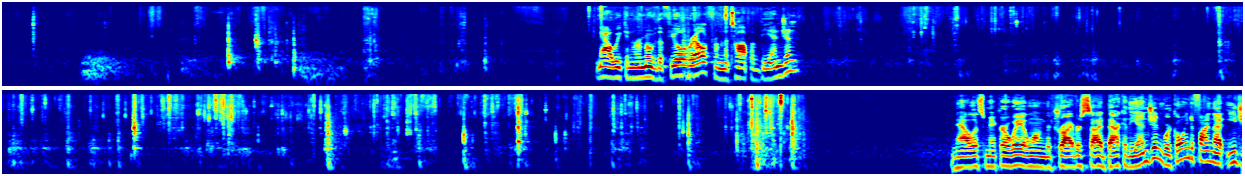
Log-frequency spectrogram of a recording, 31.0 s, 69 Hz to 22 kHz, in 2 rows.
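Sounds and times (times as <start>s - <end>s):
clicks and rattles of parts handled: 1.3s - 6.4s, 9.8s - 25.6s.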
